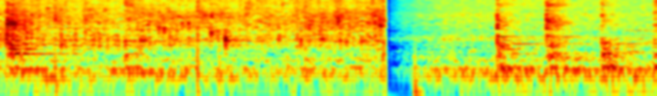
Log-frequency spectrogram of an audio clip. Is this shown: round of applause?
no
